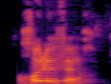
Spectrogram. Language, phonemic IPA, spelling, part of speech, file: French, /ʁə.l(ə).vœʁ/, releveur, noun, LL-Q150 (fra)-releveur.wav
- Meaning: 1. elevator (muscle) 2. one who takes notes, who records (something)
